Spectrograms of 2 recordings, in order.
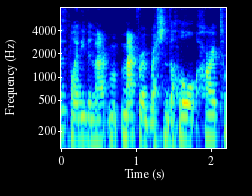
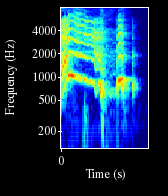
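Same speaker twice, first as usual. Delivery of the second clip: sudden high giggle, much louder; high burst of laughter; 16 dB louder than usual. Real, not acted. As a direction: break into a loud high laugh. Bursts out laughing mid-gush.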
